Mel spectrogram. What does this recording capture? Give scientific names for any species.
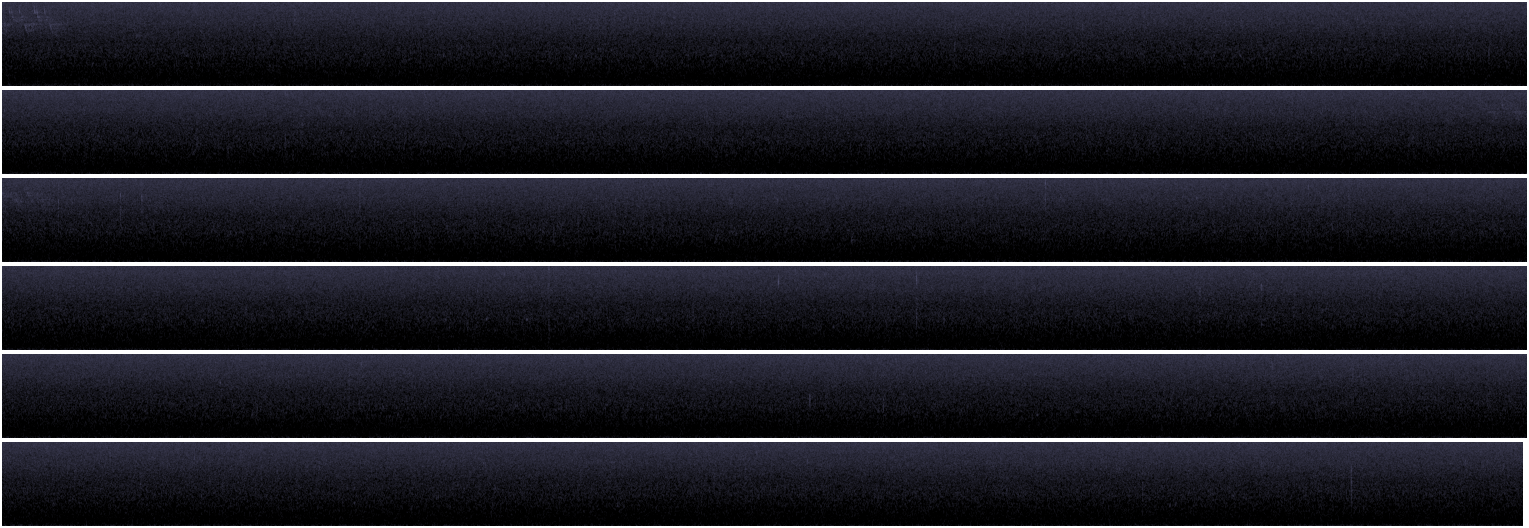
Seiurus aurocapilla, Setophaga virens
